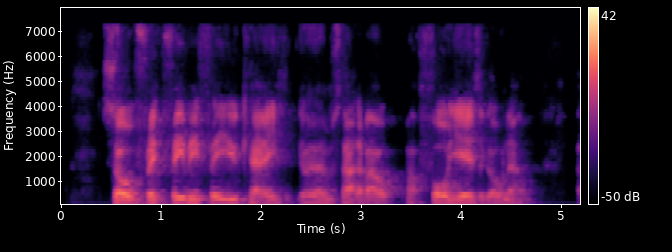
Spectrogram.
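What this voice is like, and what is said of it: Manchester English accent. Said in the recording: “I've been doing 3v3 in Manchester, you can probably tell from my accent”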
